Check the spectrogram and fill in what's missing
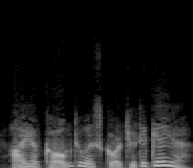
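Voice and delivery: high voice with rounded Gaian vowels; slight Gaian accent. A narrator's reading. Young envoy announces escort to Gaia, slight Gaian accent. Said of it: "Her command of Galactic Standard was slipping slightly".

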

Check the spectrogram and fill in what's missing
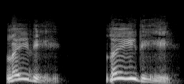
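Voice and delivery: put-on high, urgent boyish squeak; high-pitched cry for attention; squeaky shout. A narrator's reading. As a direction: squeak it out loud, calling urgently. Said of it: "shouting in a squeak".

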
